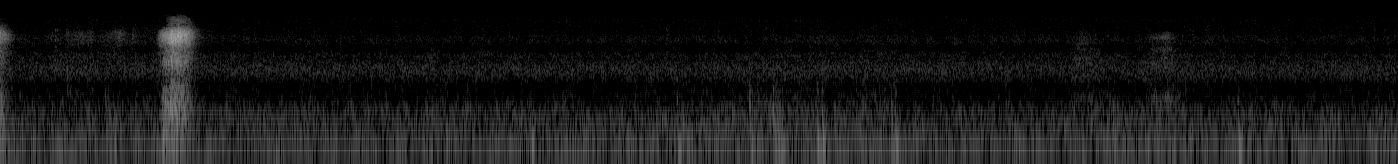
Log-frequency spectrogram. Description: some induced sneezes, my nose felt a little tickly, had to try to stifle a little at one point but it didnt work out the best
